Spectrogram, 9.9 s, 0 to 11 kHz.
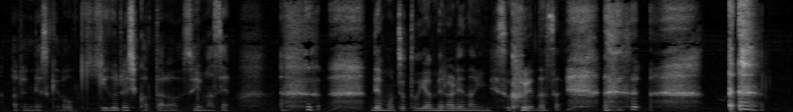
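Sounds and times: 
speech: 0.3 - 9.5
habitual throat clearing by a person: 9.1 - 9.6.

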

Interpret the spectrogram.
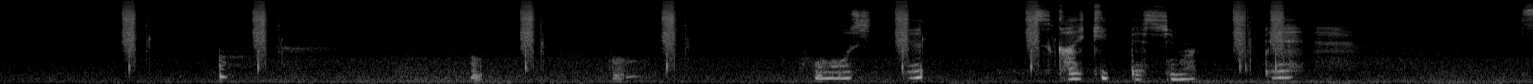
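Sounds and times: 
alcohol spray bottle spritzing onto hands: 1.2 - 1.5, 2.2 - 3.1, 5.2 - 5.5, 6.6 - 6.9, 9.0 - 9.3, 10.2 - 10.7, 12.3 - 13.1
speech: 10.7 - 12.1.

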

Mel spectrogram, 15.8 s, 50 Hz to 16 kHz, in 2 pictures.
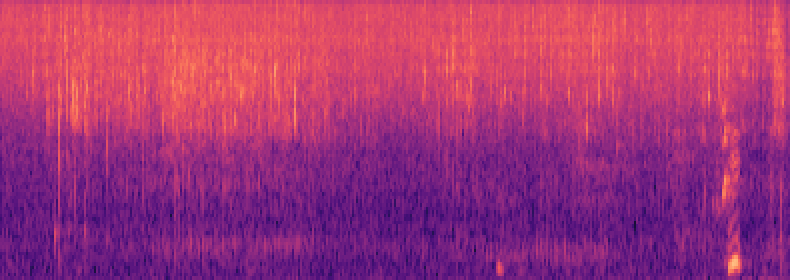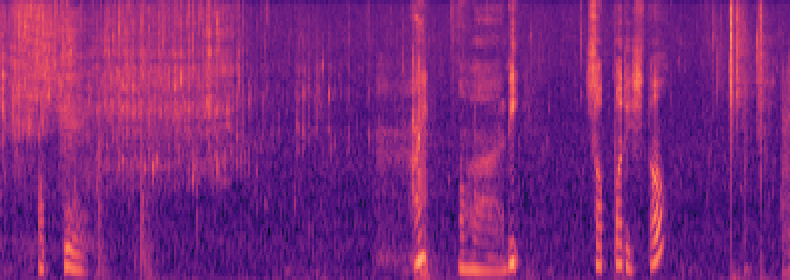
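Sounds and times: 
water poured to rinse soap foam off a body: 0.0 - 11.9
speech: 8.6 - 8.9, 13.8 - 14.6.

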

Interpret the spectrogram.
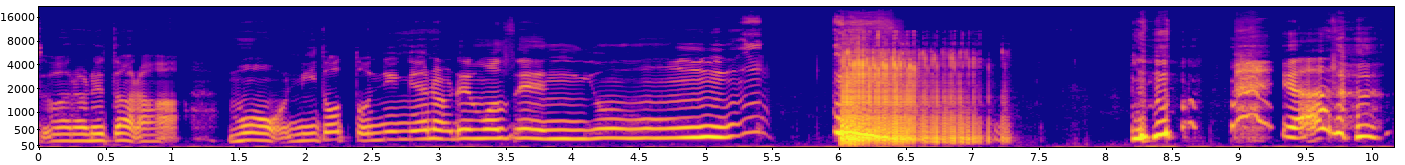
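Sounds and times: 
woman vocal sounds: 0.0 - 7.3
speech: 0.0 - 7.4, 8.2 - 10.1
loud drawn-out raspy fart: 6.0 - 7.4.

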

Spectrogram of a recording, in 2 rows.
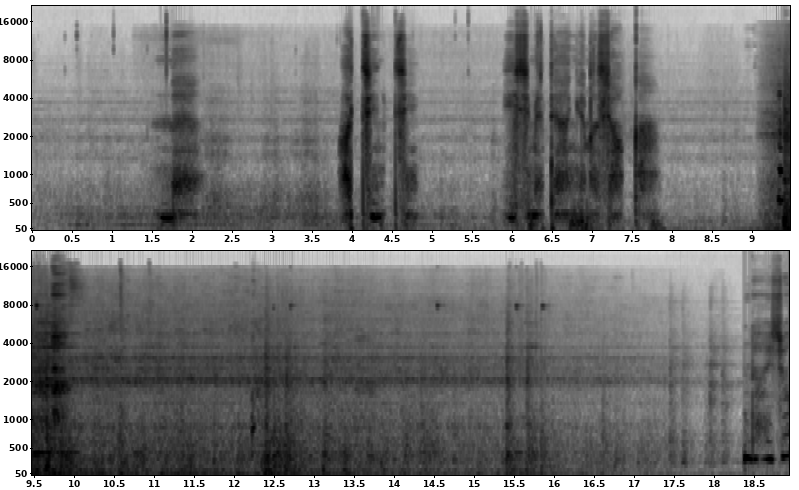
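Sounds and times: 
train rumbling along the tracks: 0.1 - 7.7, 8.4 - 18.9
speech: 1.6 - 2.1, 4.2 - 4.8, 6.0 - 6.4.

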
